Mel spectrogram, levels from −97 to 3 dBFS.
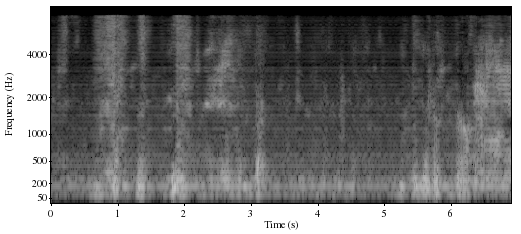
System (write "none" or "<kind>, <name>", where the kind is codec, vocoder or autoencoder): vocoder, HiFi-GAN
